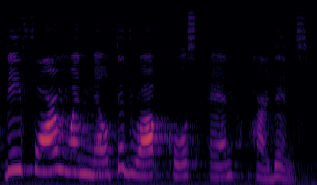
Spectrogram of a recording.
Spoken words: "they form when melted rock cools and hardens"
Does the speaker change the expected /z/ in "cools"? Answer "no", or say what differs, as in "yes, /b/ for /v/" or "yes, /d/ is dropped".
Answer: yes, /s/ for /z/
